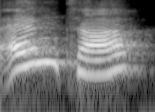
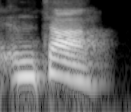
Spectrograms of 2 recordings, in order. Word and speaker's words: enter: in the case of enter, you will see a schwa. Here you have a schwa. So you cannot say enter, it's enter. The stress goes to the first syllable.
